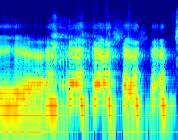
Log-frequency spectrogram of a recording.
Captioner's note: laughs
